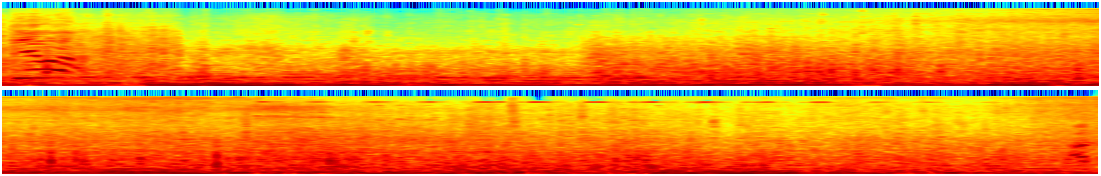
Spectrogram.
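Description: Loaded pickup trucks rumble by with a steady, loud, low engine drone and gusty wind buffeting, the noise holding at an even level throughout without a distinct approach or fade.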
